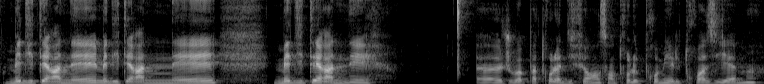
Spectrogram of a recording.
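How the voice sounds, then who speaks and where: A man's voice: mid-range voice, animated, brisk, hardly any pauses. A man reading quiz questions aloud and reacting to them with sarcastic, exasperated commentary. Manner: sarcastic, exasperated, swears and mutters. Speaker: video creator.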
